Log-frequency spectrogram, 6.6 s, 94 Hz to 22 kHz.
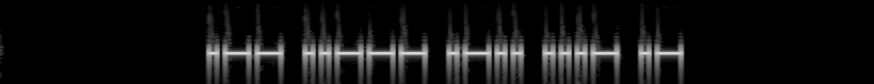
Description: Morse code, heard as a keyed tone, about 24 wpm, 700 Hz. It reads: W2LVA
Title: Speed Racing - USA 1x3 Call Signs 20wpm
